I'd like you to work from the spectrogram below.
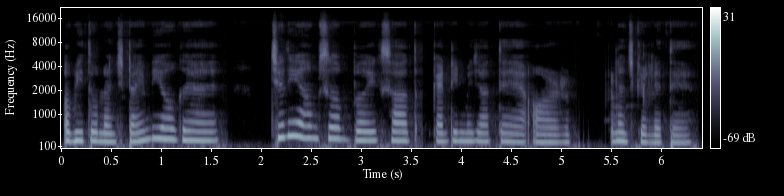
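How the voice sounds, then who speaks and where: A woman's voice: on the high side, unhurried, dark tone, a little hiss or hum, natural voice. A woman voicing a middle-aged male company boss in a spoken storybook, inviting everyone to lunch in a friendly way.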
